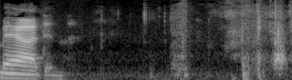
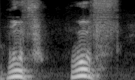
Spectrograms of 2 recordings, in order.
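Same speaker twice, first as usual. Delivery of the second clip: dog barks. Pretend. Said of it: "the dog says".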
